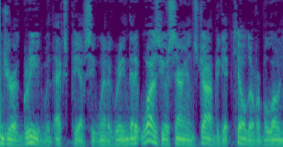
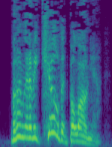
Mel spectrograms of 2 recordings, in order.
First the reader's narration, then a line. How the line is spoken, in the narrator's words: Yossarian pleaded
